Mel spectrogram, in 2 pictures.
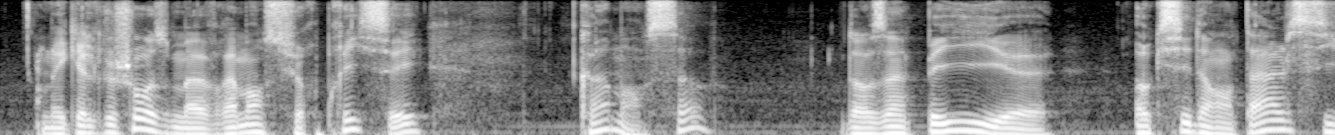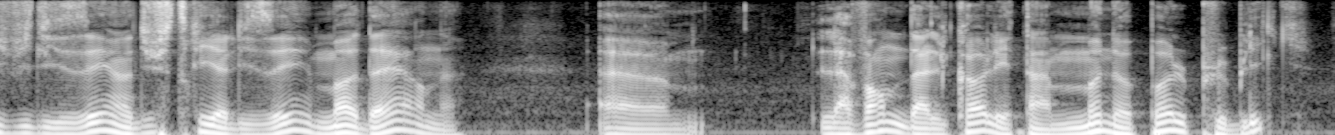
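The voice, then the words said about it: Non-Québécois French accent. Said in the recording (French): “juste à écouter mon accent, je ne suis pas euh, un Québécois de souche”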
